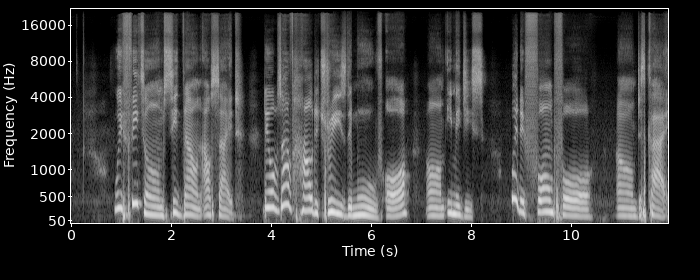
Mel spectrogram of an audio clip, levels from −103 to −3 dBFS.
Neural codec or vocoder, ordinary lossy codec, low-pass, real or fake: autoencoder, 48 kHz, 32 numbers a frame, DAC-VAE, trained on Japanese speech; none; none; fake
